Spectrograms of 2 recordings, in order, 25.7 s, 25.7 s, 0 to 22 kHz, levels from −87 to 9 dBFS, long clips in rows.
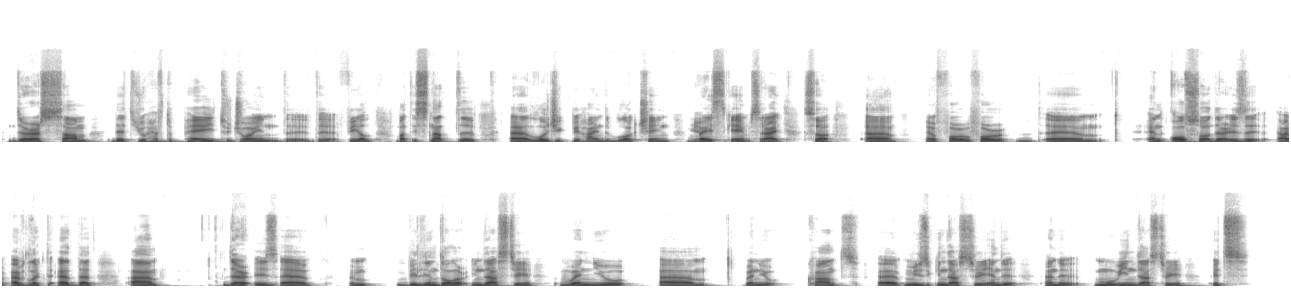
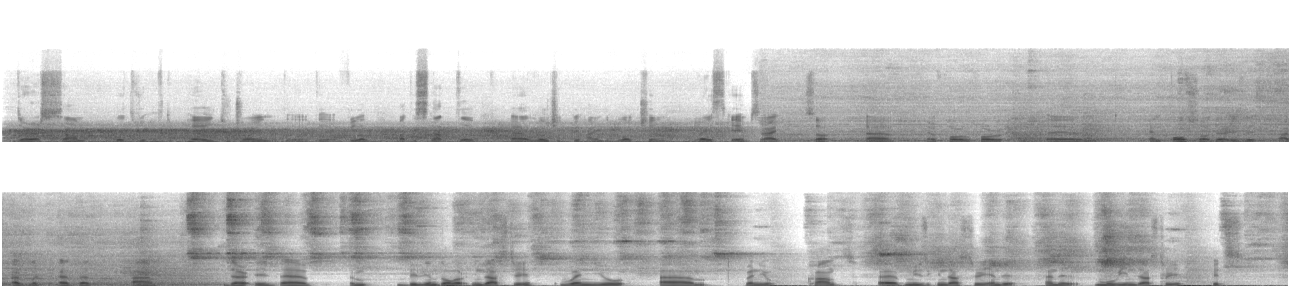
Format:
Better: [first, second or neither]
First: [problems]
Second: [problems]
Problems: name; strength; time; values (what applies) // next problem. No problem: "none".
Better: first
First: none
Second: household noises; very loud; throughout; 1 dB above the speech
